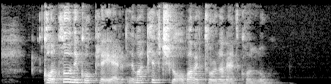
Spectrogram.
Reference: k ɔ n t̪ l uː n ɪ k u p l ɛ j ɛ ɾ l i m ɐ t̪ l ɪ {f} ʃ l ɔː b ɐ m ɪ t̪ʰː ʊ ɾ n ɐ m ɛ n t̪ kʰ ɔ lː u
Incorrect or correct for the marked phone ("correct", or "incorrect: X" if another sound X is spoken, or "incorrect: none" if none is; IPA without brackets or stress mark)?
correct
